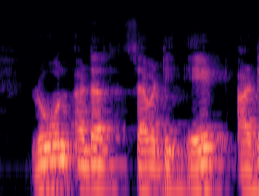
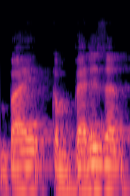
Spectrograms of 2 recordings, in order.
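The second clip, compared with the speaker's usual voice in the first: very slow, word by word, as if dictating notes; slow heading read; much slower than usual. Shown as a demonstration. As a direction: spell out the heading slowly so students can write it. Reading out a heading slowly. (धीरे धीरे शीर्षक लिखवाना)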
